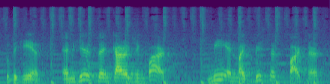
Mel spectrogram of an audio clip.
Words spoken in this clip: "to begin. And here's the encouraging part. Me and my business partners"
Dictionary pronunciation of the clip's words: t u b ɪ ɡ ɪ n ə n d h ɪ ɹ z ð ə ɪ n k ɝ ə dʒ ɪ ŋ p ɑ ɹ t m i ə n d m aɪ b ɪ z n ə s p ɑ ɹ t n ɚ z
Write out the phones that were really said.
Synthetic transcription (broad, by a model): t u b ɪ ɡ ɪ n ə n d h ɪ ɹ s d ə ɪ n k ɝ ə dʒ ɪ ŋ p ɑ ɹ t m i ə n d m aɪ b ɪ s n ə s p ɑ ɹ t n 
